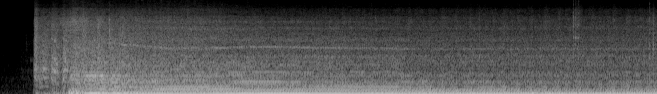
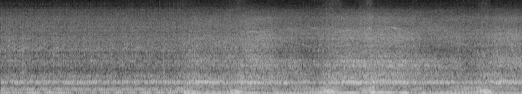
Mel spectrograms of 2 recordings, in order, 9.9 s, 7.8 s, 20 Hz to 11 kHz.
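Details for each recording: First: MGF 1.8 K-Series engine before repair: starts and idles with even rapid low chuffing about four per second from a severely leaking exhaust manifold gasket itself, not a pipe joint. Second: MGF 1.8 K-series engine after replacing the leaking exhaust manifold gasket with a multi-layer steel gasket: steady running rising through a few revs, smooth and even, exhaust puffing gone; sounds healthy.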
